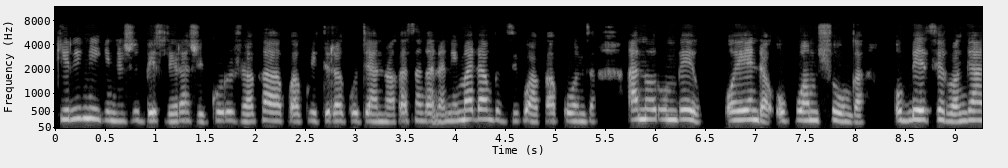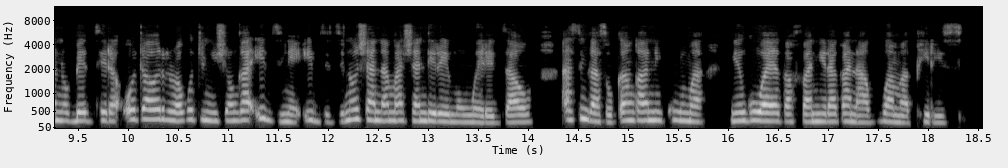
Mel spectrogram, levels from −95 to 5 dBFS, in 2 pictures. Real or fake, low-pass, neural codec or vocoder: fake; 7.2 kHz; codec, 16 kHz, 4.8 kbps, FACodec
